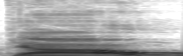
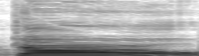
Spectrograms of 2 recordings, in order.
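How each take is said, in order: First: The syllable is said with a rising tone. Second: The syllable is said with a falling tone. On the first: "เสียงจัตวา" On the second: "เสียงโท"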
